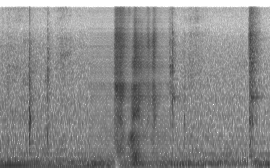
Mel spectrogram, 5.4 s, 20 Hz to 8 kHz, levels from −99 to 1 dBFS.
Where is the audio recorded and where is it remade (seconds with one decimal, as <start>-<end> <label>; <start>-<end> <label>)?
0.0-1.8 recorded; 1.8-3.4 remade; 3.4-5.4 recorded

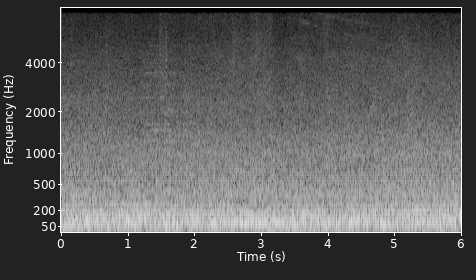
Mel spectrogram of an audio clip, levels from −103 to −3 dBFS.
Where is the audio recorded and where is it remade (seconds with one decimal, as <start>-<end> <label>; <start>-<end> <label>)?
0.0-6.0 recorded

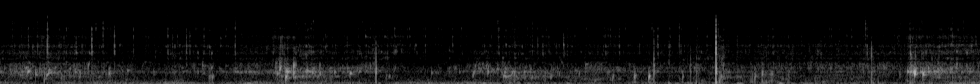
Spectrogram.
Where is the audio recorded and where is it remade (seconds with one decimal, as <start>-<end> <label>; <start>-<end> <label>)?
0.0-2.4 recorded; 2.4-3.0 remade; 3.0-9.8 recorded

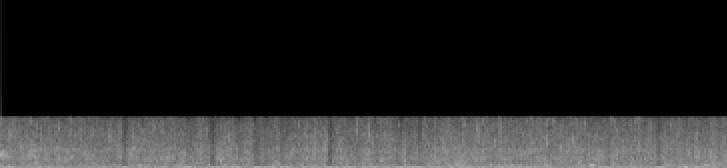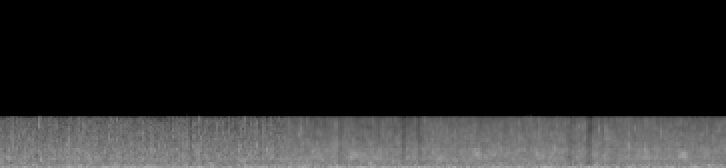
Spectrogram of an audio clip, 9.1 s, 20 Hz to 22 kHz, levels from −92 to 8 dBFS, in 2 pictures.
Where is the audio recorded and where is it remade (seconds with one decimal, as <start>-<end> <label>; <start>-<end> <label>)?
0.0-6.3 recorded; 6.3-9.1 remade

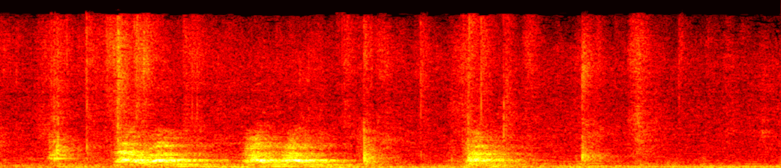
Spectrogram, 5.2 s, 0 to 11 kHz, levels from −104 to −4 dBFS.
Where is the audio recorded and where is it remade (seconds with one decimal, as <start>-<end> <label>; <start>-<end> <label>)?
0.0-5.2 recorded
